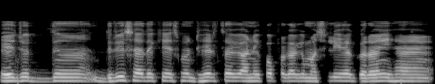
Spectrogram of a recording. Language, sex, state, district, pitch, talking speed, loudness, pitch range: Hindi, male, Bihar, Gopalganj, 160 Hz, 220 wpm, -20 LUFS, 155-170 Hz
